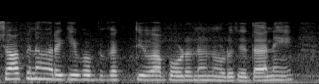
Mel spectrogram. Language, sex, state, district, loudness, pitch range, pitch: Kannada, female, Karnataka, Bidar, -18 LUFS, 185-220 Hz, 205 Hz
